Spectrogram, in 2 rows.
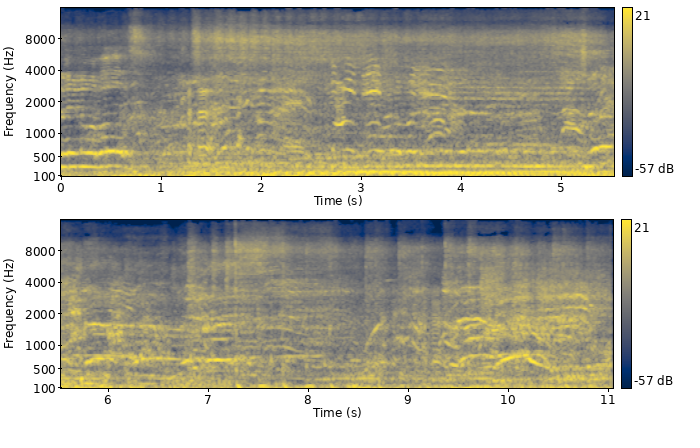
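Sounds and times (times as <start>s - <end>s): fairground ride running: 0.0s - 11.0s
steady low hum: 0.0s - 11.0s
music: 0.6s - 11.0s.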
